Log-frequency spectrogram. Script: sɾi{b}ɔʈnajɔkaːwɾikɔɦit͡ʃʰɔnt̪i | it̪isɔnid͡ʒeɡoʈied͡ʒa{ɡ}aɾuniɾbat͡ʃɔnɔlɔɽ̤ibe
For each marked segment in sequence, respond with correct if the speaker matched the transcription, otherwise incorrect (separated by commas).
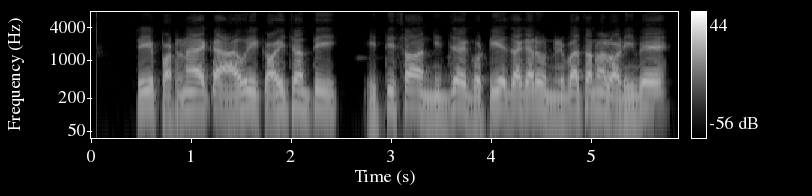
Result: incorrect, correct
